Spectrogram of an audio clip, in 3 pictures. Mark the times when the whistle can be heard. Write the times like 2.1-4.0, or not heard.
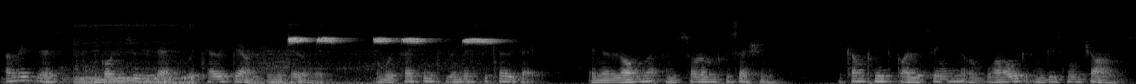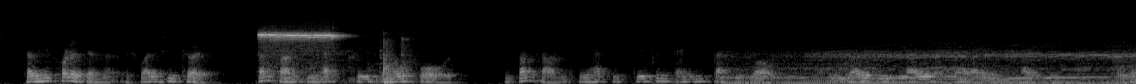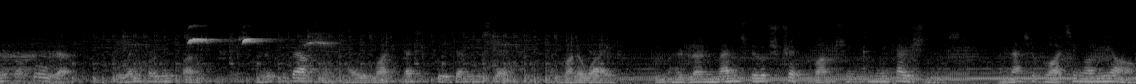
2.5-5.0, 13.9-15.4, 24.6-25.9.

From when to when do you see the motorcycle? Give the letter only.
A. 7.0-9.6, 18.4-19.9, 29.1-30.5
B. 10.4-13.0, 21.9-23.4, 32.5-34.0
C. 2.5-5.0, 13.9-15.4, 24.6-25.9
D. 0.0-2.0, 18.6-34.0
D.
